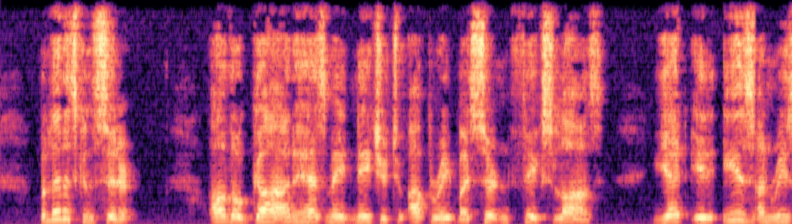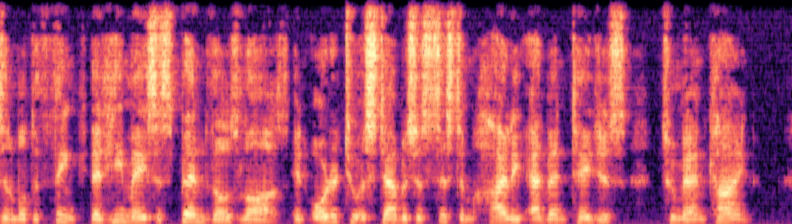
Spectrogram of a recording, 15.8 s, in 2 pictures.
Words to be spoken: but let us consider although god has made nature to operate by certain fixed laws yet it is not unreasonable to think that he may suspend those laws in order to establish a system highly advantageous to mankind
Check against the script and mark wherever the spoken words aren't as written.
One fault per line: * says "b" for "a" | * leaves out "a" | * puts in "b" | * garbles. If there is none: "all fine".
* leaves out "not"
